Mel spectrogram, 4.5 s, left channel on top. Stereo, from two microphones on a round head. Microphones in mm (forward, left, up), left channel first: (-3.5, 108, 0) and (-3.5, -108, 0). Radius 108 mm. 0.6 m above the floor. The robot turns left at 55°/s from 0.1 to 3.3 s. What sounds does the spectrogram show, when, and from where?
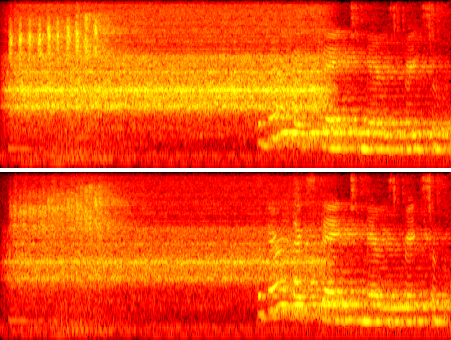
0.1 s a bird: 70° left (ahead or behind), 4.5 m; by 1.1 s 15° left (ahead or behind), 4.5 m
2.6 s a woman speaking: 115° right, 5 m; by 4.4 s 155° right, 5 m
